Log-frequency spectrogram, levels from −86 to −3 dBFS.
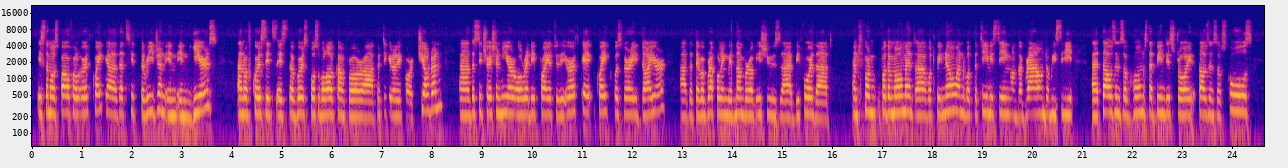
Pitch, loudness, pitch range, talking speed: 225 Hz, -19 LUFS, 215-235 Hz, 200 wpm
